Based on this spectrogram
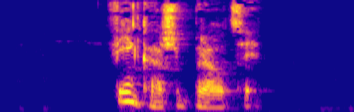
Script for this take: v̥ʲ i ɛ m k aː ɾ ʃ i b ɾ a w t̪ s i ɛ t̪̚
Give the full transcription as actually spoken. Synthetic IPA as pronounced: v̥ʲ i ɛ ŋ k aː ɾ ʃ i b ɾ a w t̪ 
